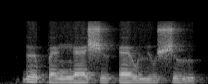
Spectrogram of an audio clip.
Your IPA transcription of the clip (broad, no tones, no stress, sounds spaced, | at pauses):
ɠ ɘ p ɛ ŋ ɛ ʃ ɨ ʔ ɛ u̯ lʲ u ʃ ɯ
